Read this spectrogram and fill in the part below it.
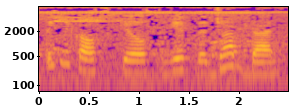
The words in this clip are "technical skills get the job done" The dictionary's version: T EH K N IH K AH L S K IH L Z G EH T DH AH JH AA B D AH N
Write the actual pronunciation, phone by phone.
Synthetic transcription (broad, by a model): T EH K N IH K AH L S K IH L S G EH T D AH JH AA B D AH N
